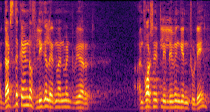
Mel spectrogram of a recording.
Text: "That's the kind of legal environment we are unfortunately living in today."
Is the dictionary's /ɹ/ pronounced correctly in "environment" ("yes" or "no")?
no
